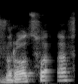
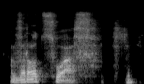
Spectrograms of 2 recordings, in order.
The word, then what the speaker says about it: Wrocław: The city is called Wrocław. That's southwest. Okay. Like cool. 100 kilometers from German border. How do you pronounce that city again? Wrocław. Cool. Wrocław. Yeah. What do you think you of just this mastered C, which is really hard for English speakers to read in Polish. Yeah.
